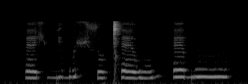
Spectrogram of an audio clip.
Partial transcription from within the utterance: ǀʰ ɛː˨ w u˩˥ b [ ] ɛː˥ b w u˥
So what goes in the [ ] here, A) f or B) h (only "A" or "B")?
B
